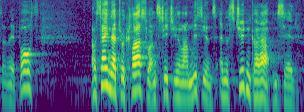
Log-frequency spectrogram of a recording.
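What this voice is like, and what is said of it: Distinctive, well-liked accent. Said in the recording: “we love your accent ... I think it's one of the most trusted accents in the world”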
